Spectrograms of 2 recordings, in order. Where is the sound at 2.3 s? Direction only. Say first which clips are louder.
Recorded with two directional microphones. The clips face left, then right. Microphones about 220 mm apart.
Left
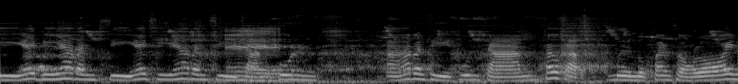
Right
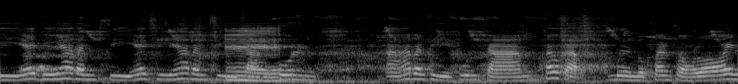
Right 4 dB; 50° right (ahead or behind).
